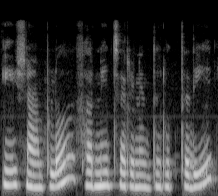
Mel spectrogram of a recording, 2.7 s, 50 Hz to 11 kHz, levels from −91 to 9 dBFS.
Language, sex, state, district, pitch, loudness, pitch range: Telugu, female, Andhra Pradesh, Sri Satya Sai, 220 Hz, -15 LUFS, 210-240 Hz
